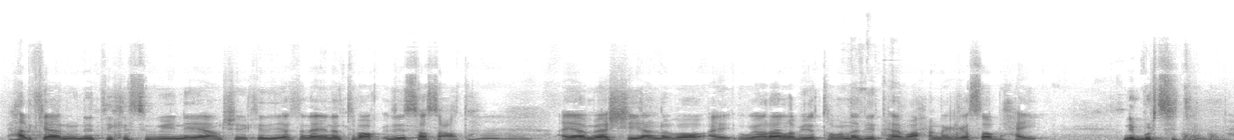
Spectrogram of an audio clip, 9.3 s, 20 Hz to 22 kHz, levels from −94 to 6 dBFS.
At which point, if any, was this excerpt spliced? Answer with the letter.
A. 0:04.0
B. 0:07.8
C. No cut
C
